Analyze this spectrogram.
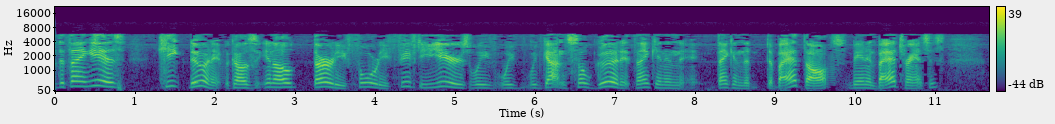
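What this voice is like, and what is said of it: Southern American accent, folksy and restful. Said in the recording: “Don't you just love ... Southern accent? ... I find it very arresting. ... Very restful. ... Very, very folksy and very restful.”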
